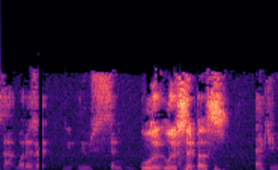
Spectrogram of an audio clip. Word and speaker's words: Leucippus: I can't pronounce that. What is it? Leucippus? Thank you. Leucippus.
